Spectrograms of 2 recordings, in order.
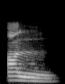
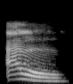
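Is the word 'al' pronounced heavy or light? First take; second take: heavy; light. First: The vowel and the l sound heavy and thick. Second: The vowel and the l sound light and thin. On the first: The speaker calls it wrong. "bukan begitu bacanya" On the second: The speaker calls it right. "dilebarkan, lamnya tipis, a-nya juga tipis"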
